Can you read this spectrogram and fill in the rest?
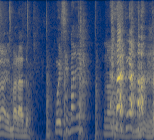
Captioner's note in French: rires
